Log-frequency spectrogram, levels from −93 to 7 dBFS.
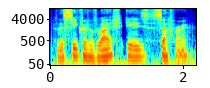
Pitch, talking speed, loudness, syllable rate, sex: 105 Hz, 190 wpm, -18 LUFS, 5.0 syllables/s, male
